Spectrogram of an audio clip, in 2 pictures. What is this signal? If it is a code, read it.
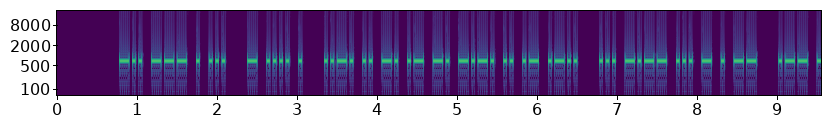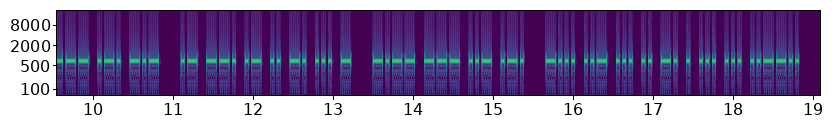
Morse code, heard as a keyed tone, about 29 wpm, 700 Hz. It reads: DOES THE FINANCIAL SYSTEM WORK AGAINST YOUR BUSINESS?
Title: Sentences from Top 1000 Words - Review Part 5 - 30wpm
